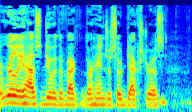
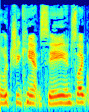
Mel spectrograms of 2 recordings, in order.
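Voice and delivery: ordinary delivery

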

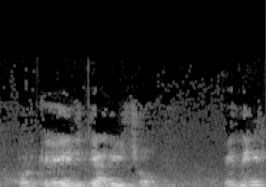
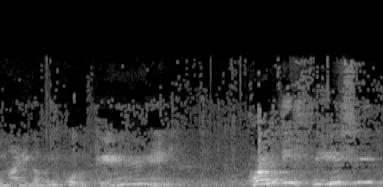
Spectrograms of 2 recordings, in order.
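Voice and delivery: slow, rising to very high disbelief; incredulous reply; 9 semitones higher, slower than usual. Retold or imitated. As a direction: stretch out the disbelief, climbing high. His own incredulous reply. (incredulidad lenta y muy aguda)

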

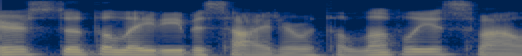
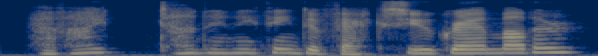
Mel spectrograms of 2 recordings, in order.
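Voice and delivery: put-on small, hurt whisper of a worried child; pitiful whisper; 9 semitones higher than usual. A narrator's reading. Irene fearing she upset her grandmother, in a pitiful whisper. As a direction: whisper it, afraid she has done wrong. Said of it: "said Irene pitifully".

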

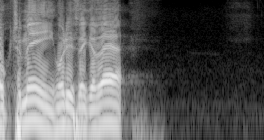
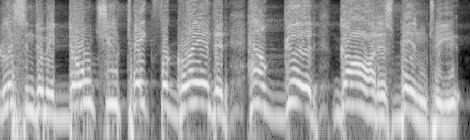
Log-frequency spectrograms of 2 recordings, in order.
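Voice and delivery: higher, slowing pulpit climax; preaching; 5 semitones higher than usual. Acted. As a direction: press the appeal home from the pulpit. Climax of camp sermon appeal.

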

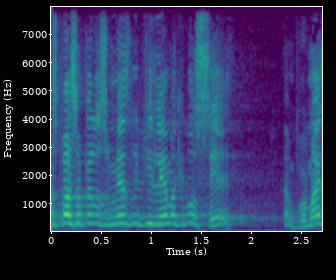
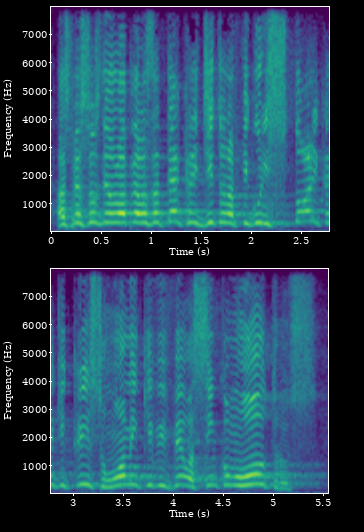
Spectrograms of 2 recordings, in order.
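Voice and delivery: louder, soaring preacher's proclamation; preaching at full force; 2 semitones higher, 7 dB louder than usual. Acted. Preacher urging the world to know Jesus, fervent shout. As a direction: preach it out to the whole congregation.

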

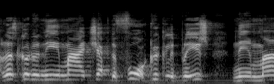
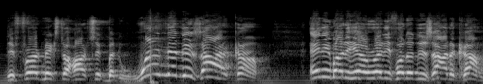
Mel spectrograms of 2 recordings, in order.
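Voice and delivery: full-force preaching; 7 semitones higher, 3 dB louder than usual. Acted. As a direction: preach it out to the congregation. Preaching to the congregation.

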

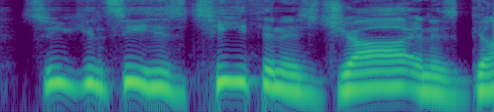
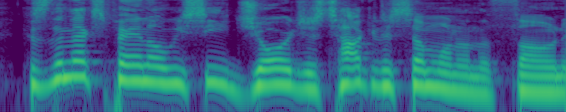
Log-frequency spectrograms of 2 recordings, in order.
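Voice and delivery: usual speaking voice

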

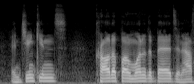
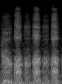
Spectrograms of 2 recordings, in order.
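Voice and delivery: soft, breath-only panting; quick voiceless puppy breaths; dog panting; 12 dB quieter than usual. Acted. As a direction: pant like an eager puppy. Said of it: "with his little tongue hanging out".

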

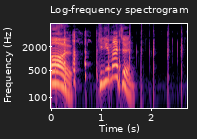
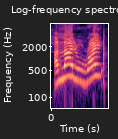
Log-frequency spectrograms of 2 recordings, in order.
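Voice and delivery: mock yell; 8 semitones higher, 3 dB louder than usual. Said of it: "all she'll hear in the distance is".

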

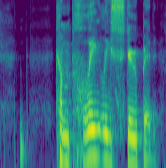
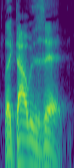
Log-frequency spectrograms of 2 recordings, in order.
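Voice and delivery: normal talking voice

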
